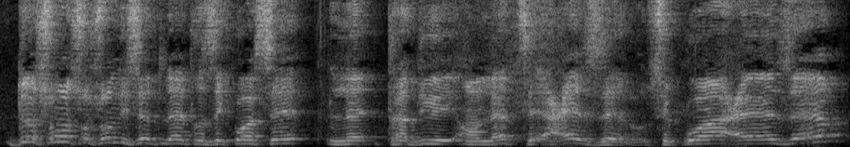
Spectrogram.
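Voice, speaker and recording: Animated older rabbi, high lively voice. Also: male voice, measured pace. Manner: animated, asks the class questions and answers them himself; repeats words and restarts phrases. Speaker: rabbi teaching Torah. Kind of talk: Torah lesson with gematria.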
